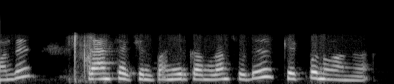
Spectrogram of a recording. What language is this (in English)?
Tamil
